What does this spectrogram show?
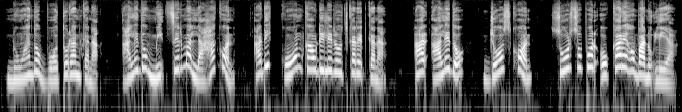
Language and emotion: Santali, disgusted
